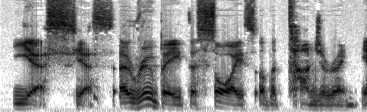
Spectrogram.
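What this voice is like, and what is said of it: Poor impression of another person's voice. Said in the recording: “my Michael Caine impression. It's not good.”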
